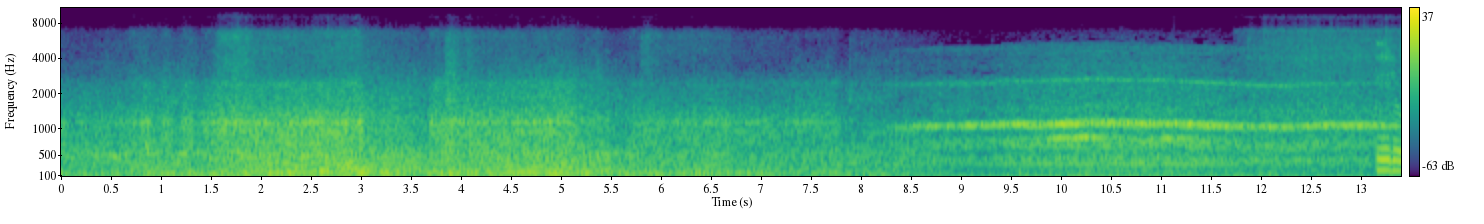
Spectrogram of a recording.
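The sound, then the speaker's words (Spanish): Steady, loud rumble from inside a moving bus, with droning engine noise throughout and a sustained high whine of gear and motor tones rising over the last several seconds. “escuchen, ya no estoy viajando en un autobús.”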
